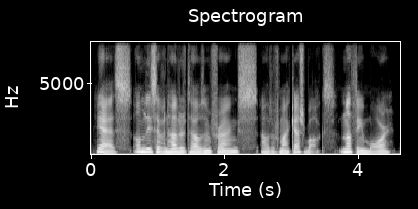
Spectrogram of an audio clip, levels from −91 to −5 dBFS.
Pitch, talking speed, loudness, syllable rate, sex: 150 Hz, 155 wpm, -17 LUFS, 4.2 syllables/s, male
